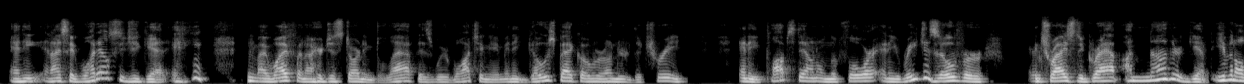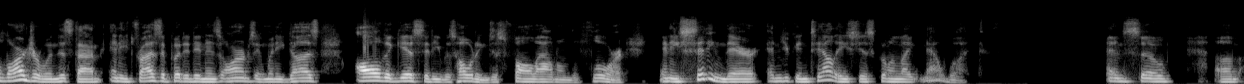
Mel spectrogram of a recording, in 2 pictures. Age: 50-69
